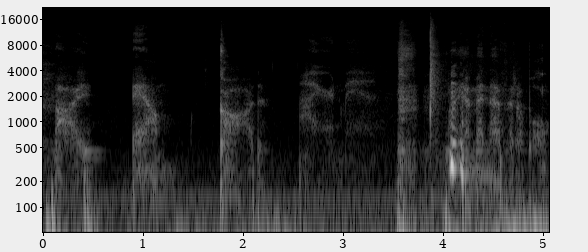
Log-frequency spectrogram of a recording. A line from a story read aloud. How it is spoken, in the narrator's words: she leaned closer and whispered in his ear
